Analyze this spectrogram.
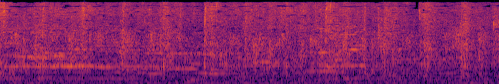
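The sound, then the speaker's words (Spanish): At a Munich train station, a crowd of local people claps steadily in a dense, continuous patter to welcome arriving Syrian refugees, with scattered voices and cheers mixed into the applause throughout. “Los muniqueses que se habían congregado en la estación de tren recibieron a los refugiados sirios con aplausos.”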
